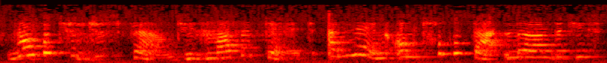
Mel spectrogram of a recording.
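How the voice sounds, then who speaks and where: A defensive, indignant housewife in an old radio play. Her bright voice swings widely in pitch. She sounds protective and put out. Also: sing-song, normal speed, heavily acted, poor audio. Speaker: witness being questioned. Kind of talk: radio drama acting.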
